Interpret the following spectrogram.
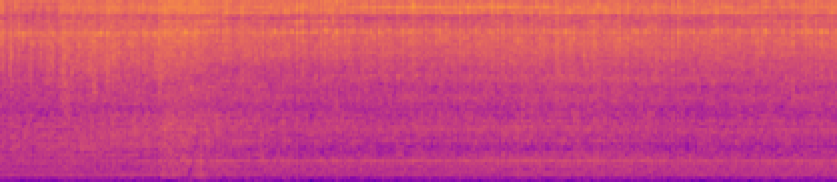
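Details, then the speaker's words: Green Machine two-stroke trimmer: steady high-pitched buzz never settling to slow idle, trimmer head keeps spinning; idle set too high, confirmed once turned down. "Now, the head doesn't want to stop spinning either, but I think it's because the idle is set too high, so I'll turn it down and see if it stops spinning."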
